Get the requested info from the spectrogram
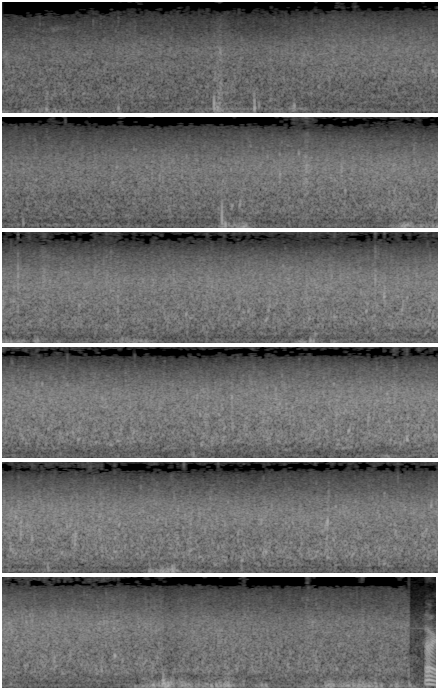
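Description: Shallow creek running over rocks: a steady rush of water that slowly grows louder, with a few low thumps now and then.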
